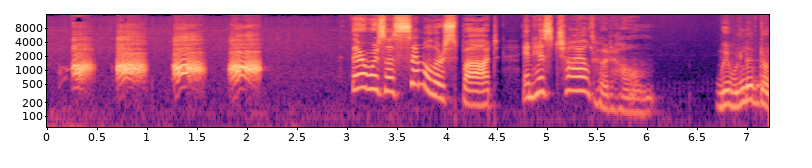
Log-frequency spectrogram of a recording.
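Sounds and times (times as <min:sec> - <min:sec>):
harsh raspy bird calls at a pond: 0:00.0 - 0:02.2
speech: 0:03.3 - 0:07.2.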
